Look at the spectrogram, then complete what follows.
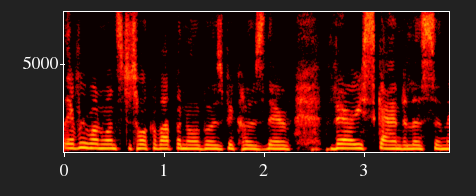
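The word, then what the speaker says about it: bonobo: And I heard you in a recent interview on Species Unite, another podcast, where you were speaking about chimpanzees and bonobos. Bonobos, mm-hmm. Sorry, right. – I completely mispronounced that.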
